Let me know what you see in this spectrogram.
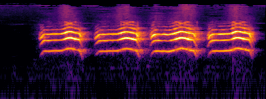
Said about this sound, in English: The peacock.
